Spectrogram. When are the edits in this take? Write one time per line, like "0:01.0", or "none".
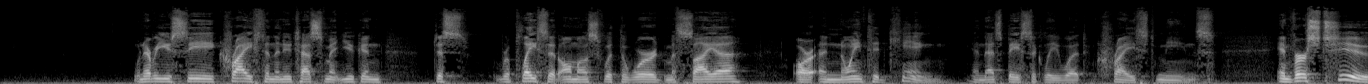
none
